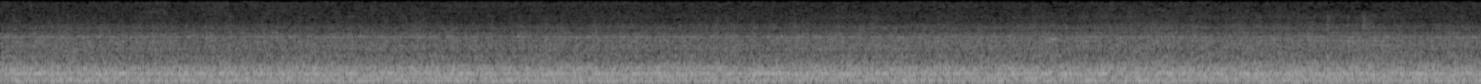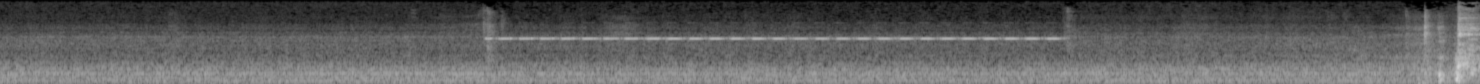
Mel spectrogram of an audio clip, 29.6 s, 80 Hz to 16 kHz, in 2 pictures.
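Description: Class 156 Sprinter diesel multiple unit standing still with its Cummins diesel engine idling, a steady hum. About twenty seconds in, a high-pitched pulsing beep sounds for about six seconds, typical of the door-closing warning. Near the end there is a brief loud clatter.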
